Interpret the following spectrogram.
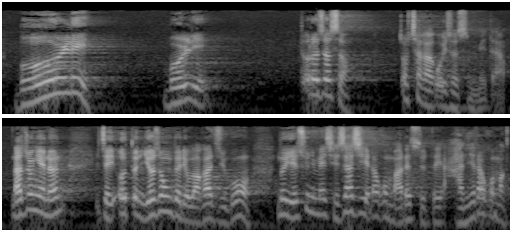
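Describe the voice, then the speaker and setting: Guy preaching in a church, high voice that swoops all over, acts out the quotes, long echo in the hall. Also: a bit bright. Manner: storytelling, acts out quoted lines with big swings in pitch and volume. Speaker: pastor. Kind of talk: sermon. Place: church sanctuary.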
